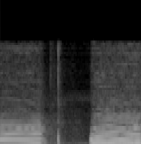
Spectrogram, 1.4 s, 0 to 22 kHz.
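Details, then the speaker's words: 2007 Cadillac Escalade EXT, parked about 2 years with a dead battery and powered from a Noco Boost XL jump box; two loud, steady horn blasts about half a second apart as the alarm sounds on restored power. "Well, the alarm's going off, so it's working."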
